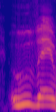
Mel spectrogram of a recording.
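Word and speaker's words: Uwe: to pronounce that okay is it the w is a more like a v is it like a v yeah german okay uv rosenberg selected which tuscany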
